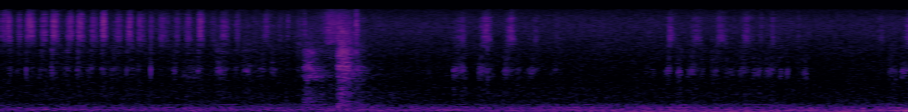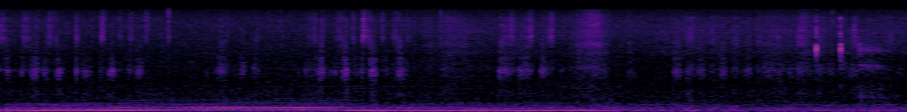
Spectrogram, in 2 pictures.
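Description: Tip of a fine-point Sharpie marker rubbing across paper in many short strokes as small swirls are drawn. A low steady hum comes in about halfway through for several seconds, louder than the marker.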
